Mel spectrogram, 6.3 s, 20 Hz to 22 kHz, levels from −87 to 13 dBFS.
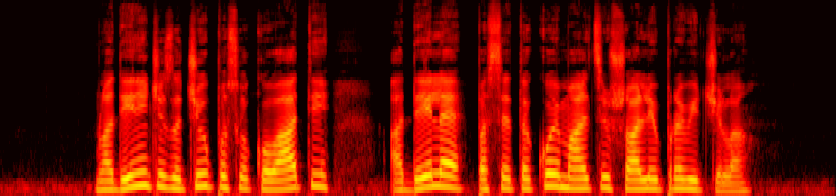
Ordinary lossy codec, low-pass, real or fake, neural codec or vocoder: none; none; real; none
